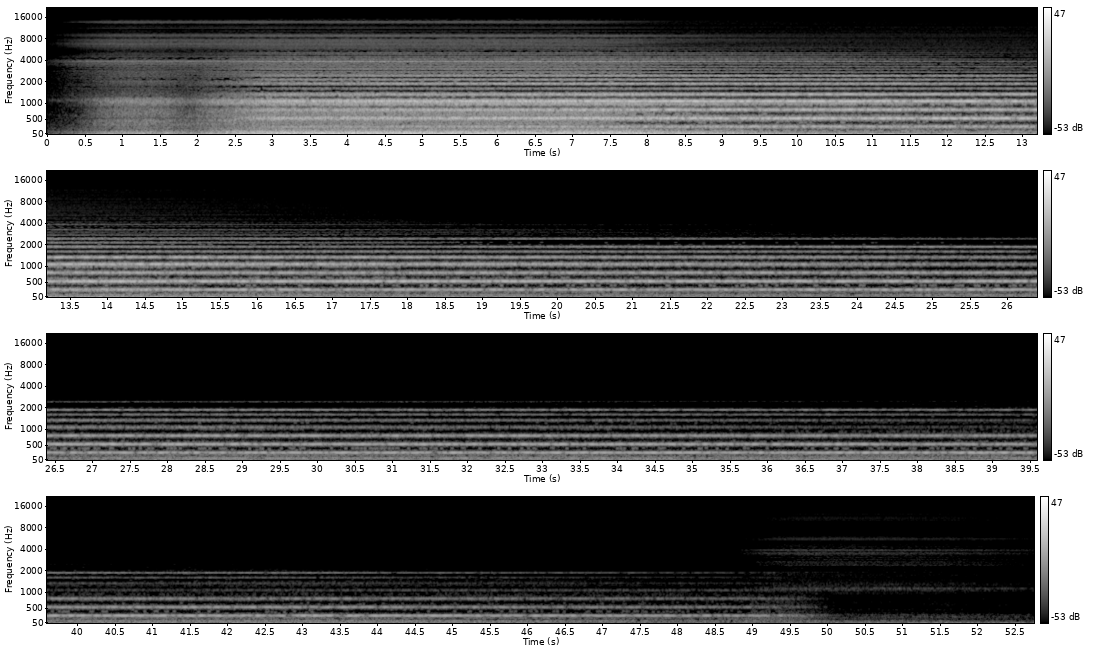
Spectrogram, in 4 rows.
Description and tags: ambience 02 darkgrey
Sound 2/4, the second lowest note - thus dark grey, of my epic ambience pack.
Created in Audacity by recording 4 strings of a violine, slowing down tempo, boosting bass frequencies with an equalizer and finally paulstretch. Silence has been truncated and endings are faded.
ambient, soundscape, space, atmos, drone, deaf, ambiance, tension, thrill, dramatic, atmosphere, numb, ambience, suspense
